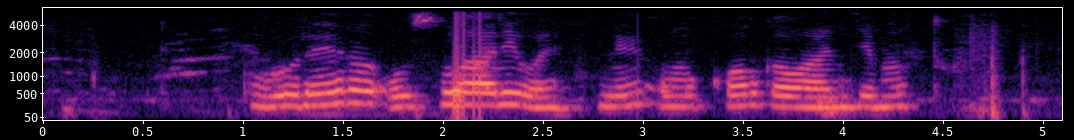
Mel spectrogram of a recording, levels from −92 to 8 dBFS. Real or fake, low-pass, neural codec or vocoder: real; 5.4 kHz; none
